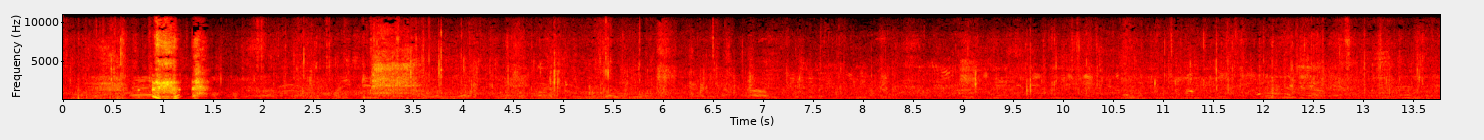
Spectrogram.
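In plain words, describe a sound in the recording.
Footsteps of runners patter on a paved path.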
